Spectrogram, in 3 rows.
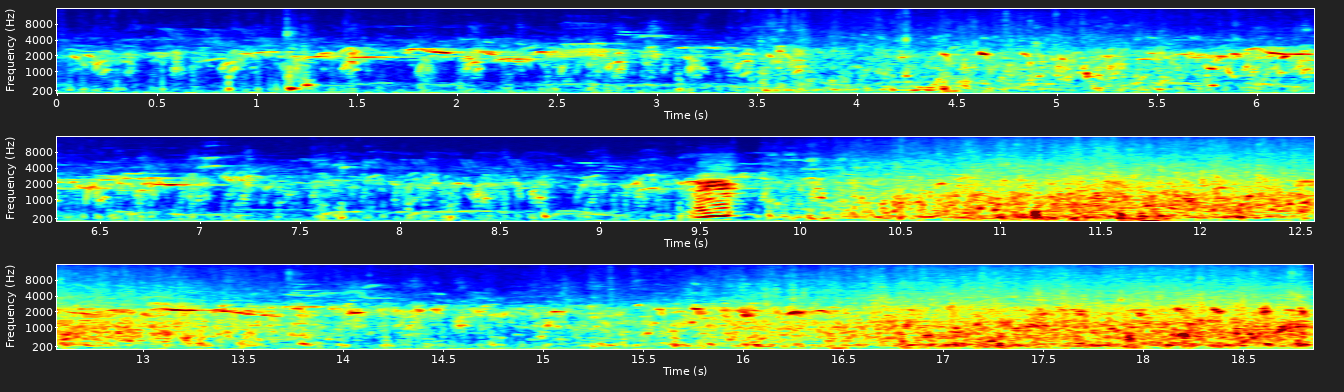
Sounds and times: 9.5s Hungry mallard greet the day 18.8s

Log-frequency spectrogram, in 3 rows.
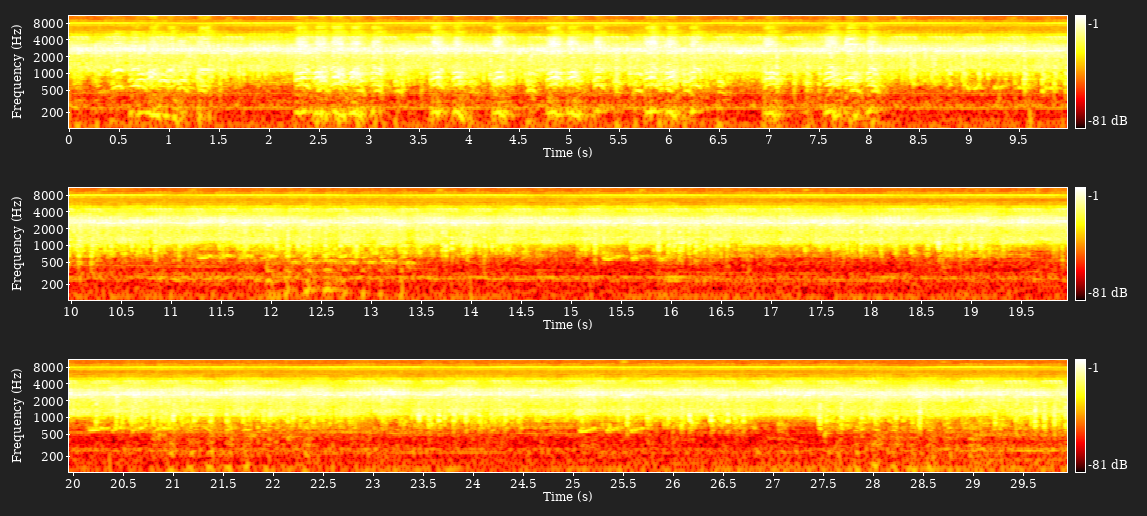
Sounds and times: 0.0s Goose calls 10.4s
0.0s Various frogs chirping 29.9s
11.2s Goose calls 13.5s

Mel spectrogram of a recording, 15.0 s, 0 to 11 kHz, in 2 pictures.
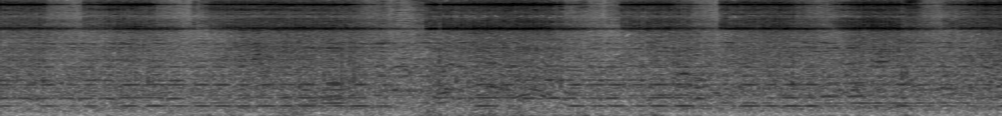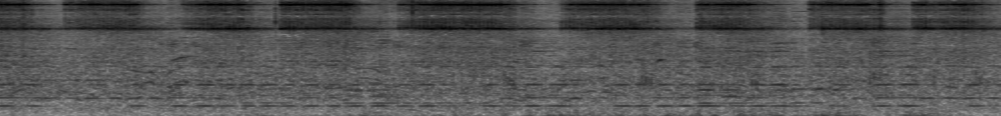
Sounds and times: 0.0s marteaux 15.0s

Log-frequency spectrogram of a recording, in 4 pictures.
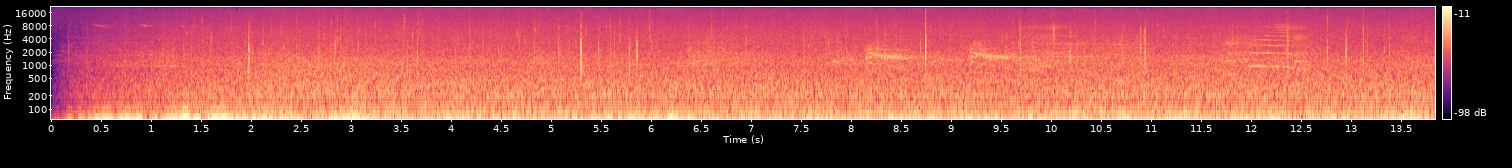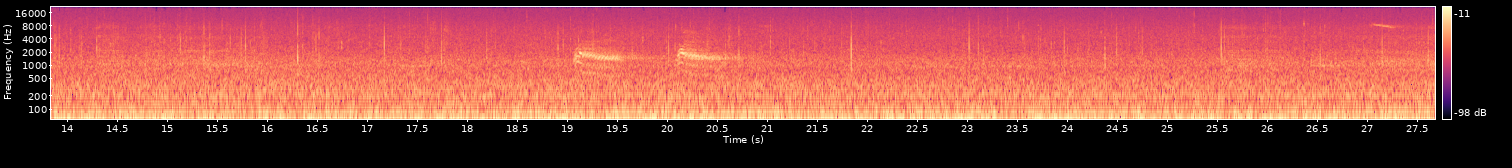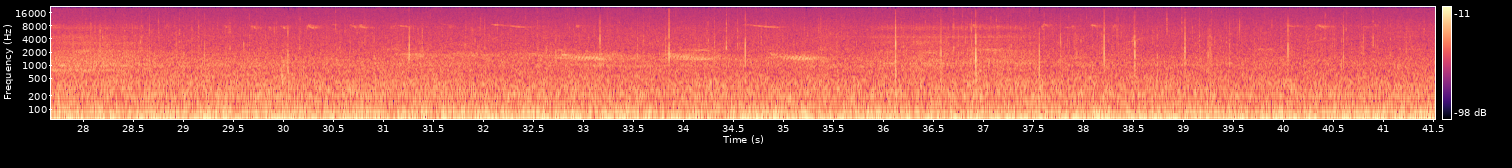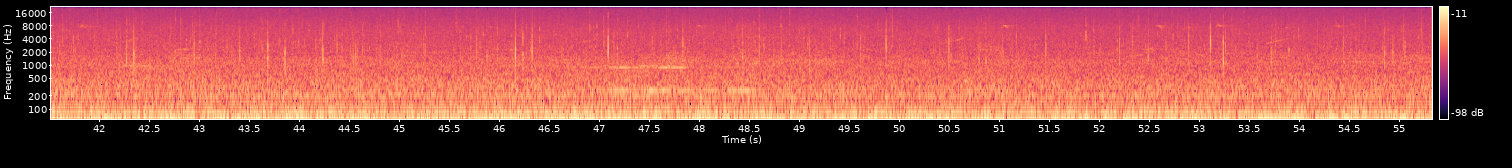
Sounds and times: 0.0s light rain 55.3s
8.1s crows 8.6s
9.2s crows 9.7s
11.7s crows 12.7s
19.1s crows 20.7s
33.9s crows 35.4s

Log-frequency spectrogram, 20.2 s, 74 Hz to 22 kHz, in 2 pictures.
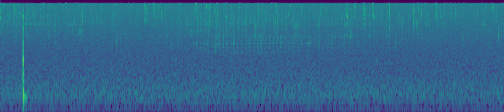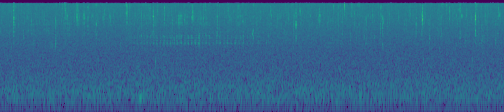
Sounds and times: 12.8s underwater creatures 15.2s

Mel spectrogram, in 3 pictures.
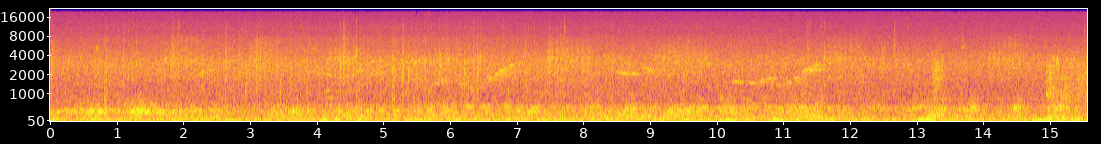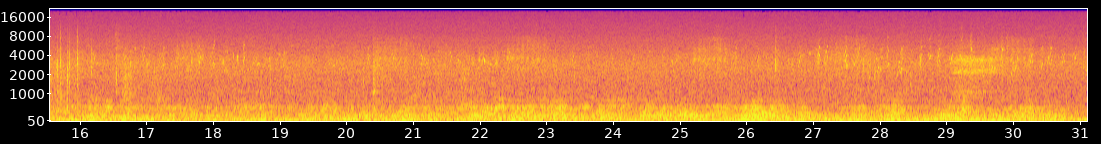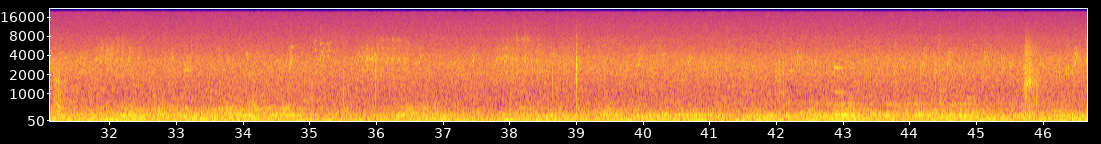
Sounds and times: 0.0s birds 46.6s
0.0s plane 46.6s
29.0s goats 30.1s

